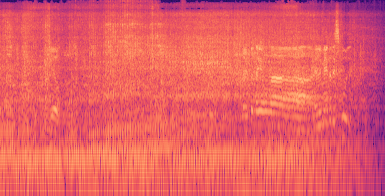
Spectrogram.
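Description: A man talks cheerfully nearby.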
